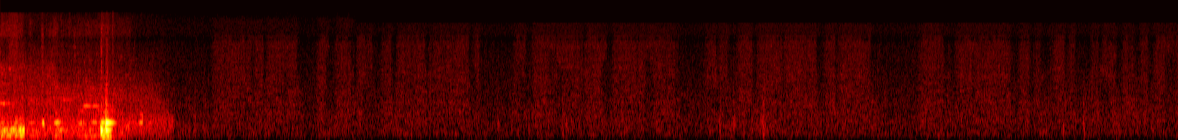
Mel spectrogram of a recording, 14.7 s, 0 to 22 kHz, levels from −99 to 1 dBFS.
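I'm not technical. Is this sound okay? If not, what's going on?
No. There is echo leak at 0.6 to 0.83 s, 1.01 to 1.26 s and 1.74 to 1.8 s: faint copies of the speech about 0.4 s late, likely from a loudspeaker echo that was not fully cancelled.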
